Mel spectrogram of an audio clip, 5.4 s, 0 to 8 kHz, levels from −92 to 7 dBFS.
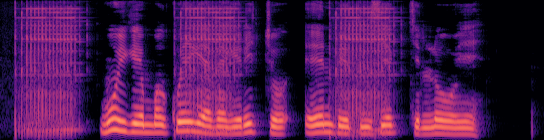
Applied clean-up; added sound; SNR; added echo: classical method log-MMSE.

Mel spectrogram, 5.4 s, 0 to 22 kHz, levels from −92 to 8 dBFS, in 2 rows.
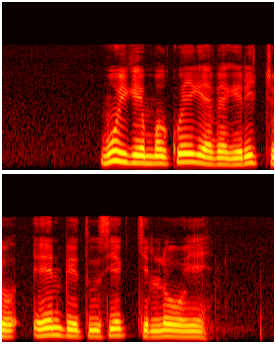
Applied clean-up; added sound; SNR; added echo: none; none; none; none.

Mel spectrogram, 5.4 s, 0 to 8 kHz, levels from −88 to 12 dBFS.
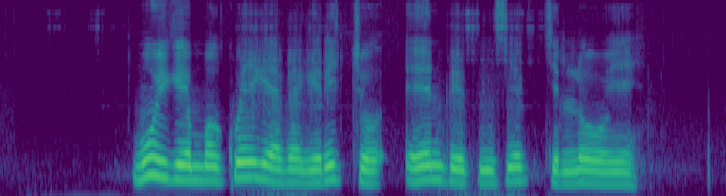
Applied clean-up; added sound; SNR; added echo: neural separator model SepFormer DNS4.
